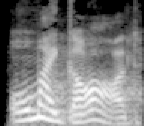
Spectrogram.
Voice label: saying oh my god minnesotan accent

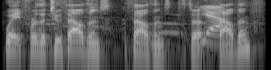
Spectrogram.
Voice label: trouble saying thousandth

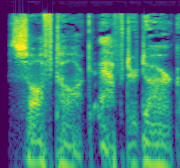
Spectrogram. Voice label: quietly saying soft talk after dark

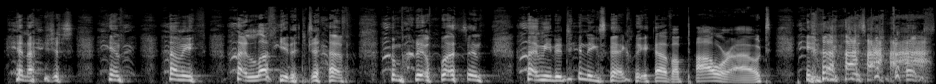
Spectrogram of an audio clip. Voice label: laughing saying i love you to death

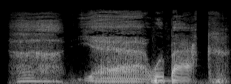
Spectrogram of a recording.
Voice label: inhaling saying yeah were back funny

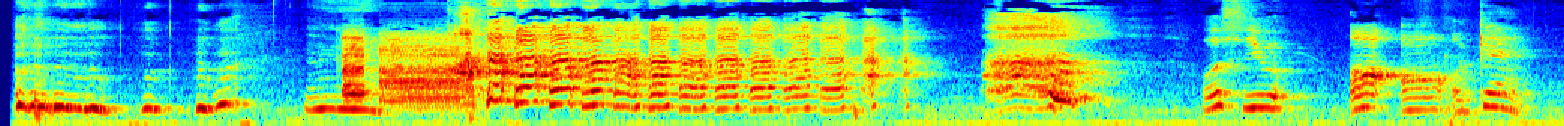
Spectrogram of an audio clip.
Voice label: uh oh robot

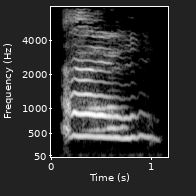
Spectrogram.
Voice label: funny; ohh cute

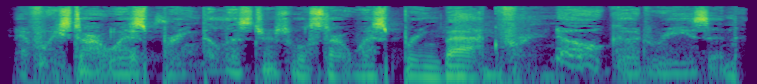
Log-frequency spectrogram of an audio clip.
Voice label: whispering; if we start whispering

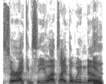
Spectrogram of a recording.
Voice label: saying siri can see you outside the window funny

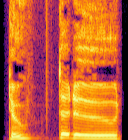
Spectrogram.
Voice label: saying doot dah doo sing songy

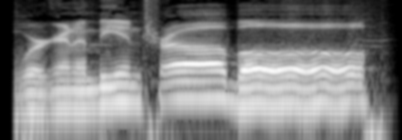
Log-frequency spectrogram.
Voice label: saying we're gonna be in trouble sing songy

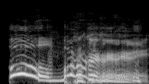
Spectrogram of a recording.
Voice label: oh boy horse like

